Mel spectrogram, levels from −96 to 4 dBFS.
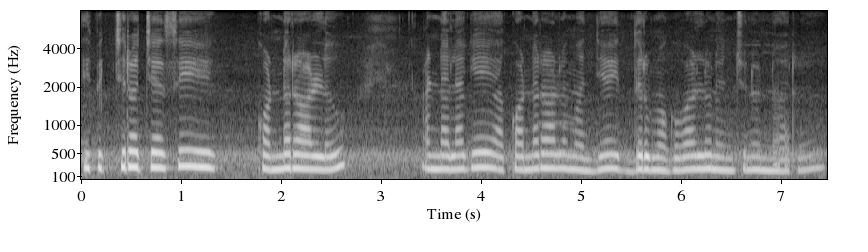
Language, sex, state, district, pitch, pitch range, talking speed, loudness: Telugu, female, Telangana, Karimnagar, 240 Hz, 225-260 Hz, 95 wpm, -15 LUFS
